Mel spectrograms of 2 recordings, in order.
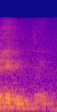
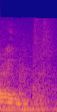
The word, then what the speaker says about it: dente: dente e diente rotacismo si scrive dente Esatto si legge rente noi pronunciamo rente ma si dovrebbe scrivere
